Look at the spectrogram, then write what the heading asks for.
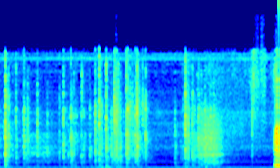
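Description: Steady clicking of fingers typing on a computer keyboard, close and continuous over a low background hum, with no one speaking.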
